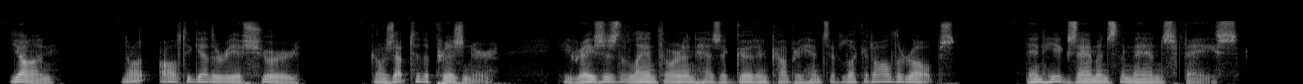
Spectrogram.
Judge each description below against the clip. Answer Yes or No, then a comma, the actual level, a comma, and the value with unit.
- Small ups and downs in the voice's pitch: No, average, 3.0 semitones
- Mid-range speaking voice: No, very low, 95 Hz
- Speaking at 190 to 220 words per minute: No, average, 145 wpm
